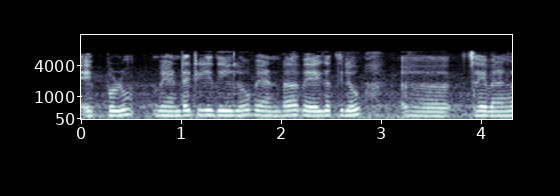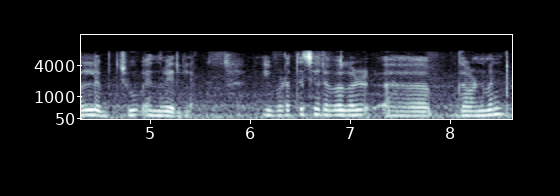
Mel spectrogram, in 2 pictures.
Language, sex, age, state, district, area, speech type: Malayalam, female, 18-30, Kerala, Palakkad, rural, spontaneous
